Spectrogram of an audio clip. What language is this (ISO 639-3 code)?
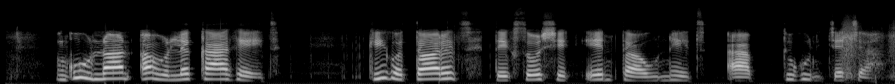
kln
